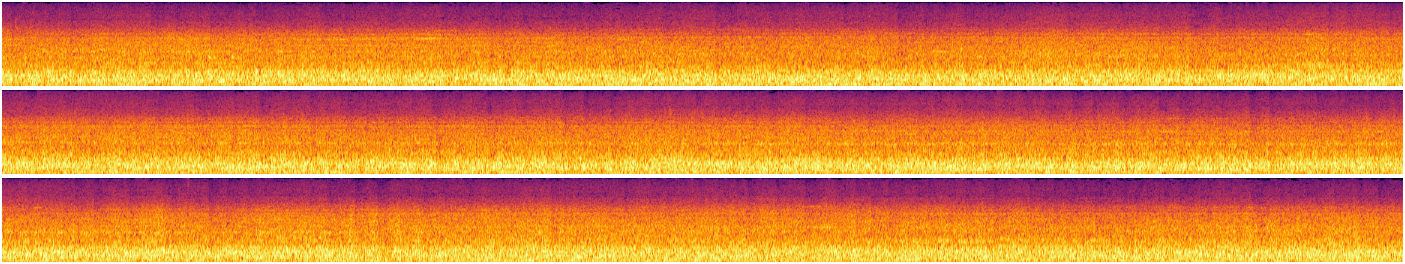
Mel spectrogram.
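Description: A train rolling past, the steady noise of its cars' wheels on the rails continuing unbroken at an even level, with faint steady tones running through it.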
